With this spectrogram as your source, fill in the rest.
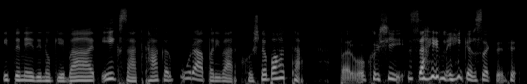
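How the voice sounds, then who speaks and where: Woman narrator reading a cartoon moral story, quick pace, dry close studio sound. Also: medium pitch, expressive, darkish tone, dry recording.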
